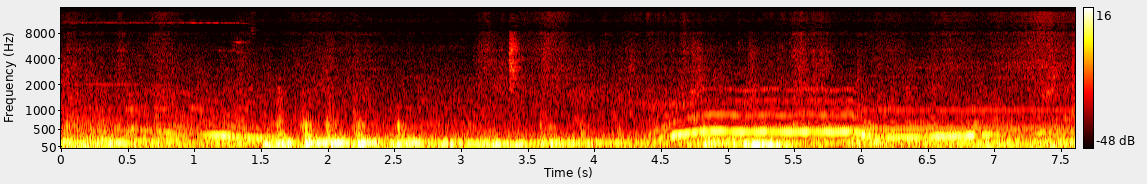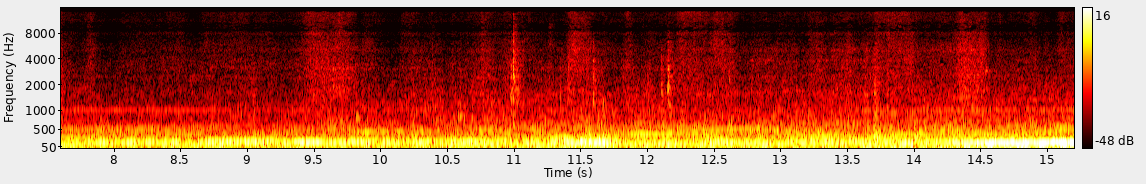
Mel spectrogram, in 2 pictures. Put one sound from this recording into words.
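A bus interior rattles and creaks over the road.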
